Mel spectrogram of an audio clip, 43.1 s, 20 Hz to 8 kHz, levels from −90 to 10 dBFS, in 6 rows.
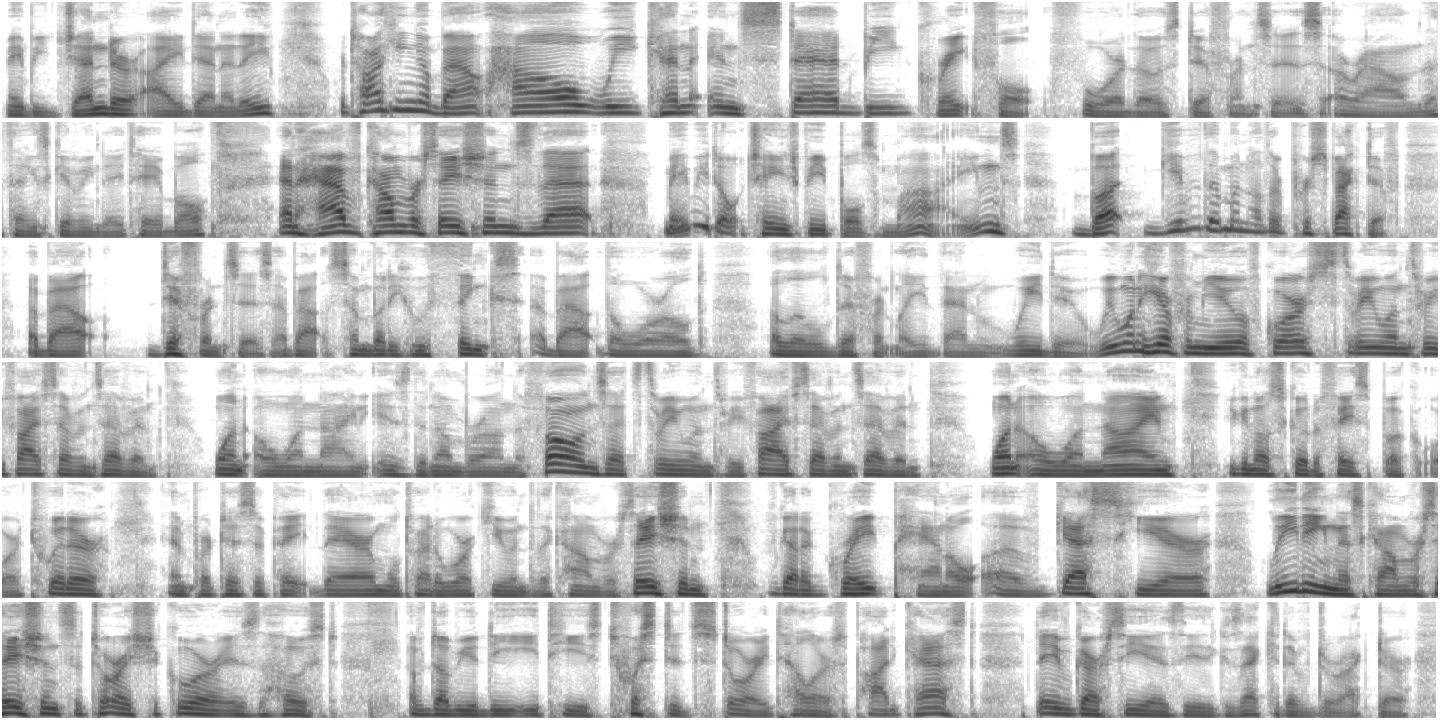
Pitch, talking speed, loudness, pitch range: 115 Hz, 160 wpm, -23 LUFS, 100-140 Hz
